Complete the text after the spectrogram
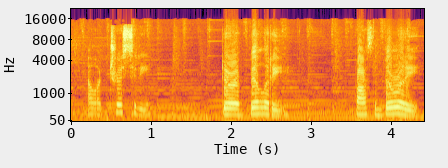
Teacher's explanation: voici des mots accentués sur la troisième syllabe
